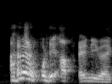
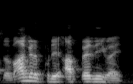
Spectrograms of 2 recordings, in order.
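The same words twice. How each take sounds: First: Rushed, through a chuckle; laughing. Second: Said in the usual way. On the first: Real, not acted. Streamer giggles to chat about posting fake art, laughing. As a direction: laugh it out quickly.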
